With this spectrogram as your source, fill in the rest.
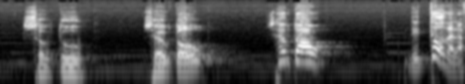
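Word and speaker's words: σεαυτοῦ: Investigando qué significa esta palabra de ti mismo del griego, se pronuncia como Seutou. S-E-A-U-T-O-U. Seutou. Que se debe pronunciar como, pueden, quizás digan, Seutou. Seutou.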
